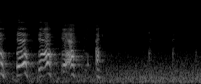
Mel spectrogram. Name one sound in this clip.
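A middle-aged woman laughs loudly close by.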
